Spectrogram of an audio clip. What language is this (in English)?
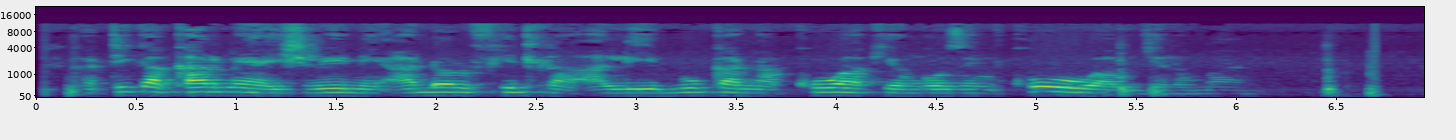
Swahili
